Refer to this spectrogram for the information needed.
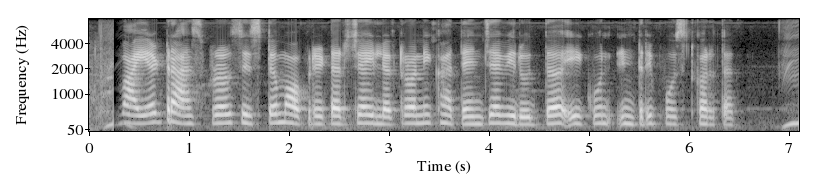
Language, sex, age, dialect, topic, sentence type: Marathi, male, 18-24, Varhadi, banking, statement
